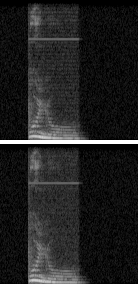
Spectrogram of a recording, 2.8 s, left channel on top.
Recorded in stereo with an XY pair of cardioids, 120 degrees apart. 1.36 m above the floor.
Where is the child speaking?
15° right, 0.7 m.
